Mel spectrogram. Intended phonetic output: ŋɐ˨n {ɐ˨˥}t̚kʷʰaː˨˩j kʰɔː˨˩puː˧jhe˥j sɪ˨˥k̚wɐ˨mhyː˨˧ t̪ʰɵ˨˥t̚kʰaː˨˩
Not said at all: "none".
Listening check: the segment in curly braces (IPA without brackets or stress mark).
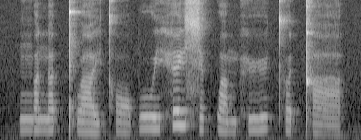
ɐ˨˥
